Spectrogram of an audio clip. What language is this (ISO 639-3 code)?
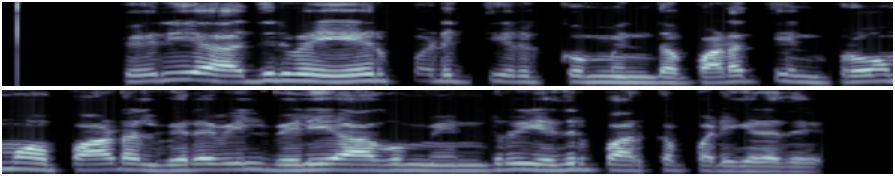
tam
